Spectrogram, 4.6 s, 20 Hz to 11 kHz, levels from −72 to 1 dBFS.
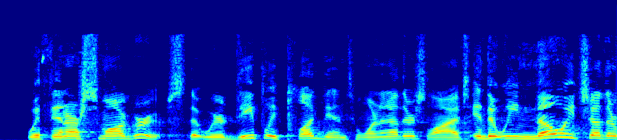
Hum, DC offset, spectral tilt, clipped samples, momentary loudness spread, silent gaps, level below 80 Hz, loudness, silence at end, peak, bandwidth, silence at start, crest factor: none; under 0.1%; -5 dB/octave; under 0.1%; 8 LU; none; -62 dBFS; -26 LUFS; 0 s; -8 dBFS; 8.8 kHz; 0.2 s; 18 dB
